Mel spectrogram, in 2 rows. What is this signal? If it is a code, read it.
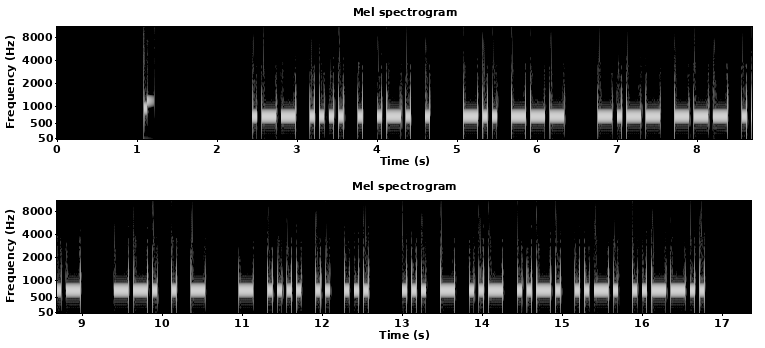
Morse code, heard as a keyed tone, about 19 wpm, 700 Hz. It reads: WHERE DO YOU GET THIS STUFF?
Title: Sentences from Top 1400 Words 20wpm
